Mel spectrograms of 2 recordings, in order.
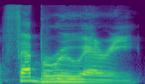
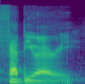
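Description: First: February slowly as "Feb-BRU-ary"; spelling pronunciation. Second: February as "Feb-yu-ary", first r dropped; standard pronunciation. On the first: Explaining the spelling to his co-host, slow "Feb-bru-ary" for February. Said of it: "it's B R U in the middle". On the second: Telling co-host how it is really pronounced, "Feb-yu-ary" for February. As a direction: say February with "byu" in place of "bru". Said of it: "Pronounced February". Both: Shown as a demonstration.

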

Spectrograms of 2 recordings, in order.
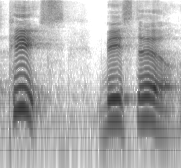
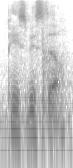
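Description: First: Louder, raised proclamation; a hint of a booming Jesus; booming command. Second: Much lower, very soft groggy mumble; drowsy, unbothered murmur; sleepy, offhand. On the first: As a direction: command the storm grandly. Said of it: "with a booming voice says". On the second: Retold or imitated. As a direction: toss it off half asleep. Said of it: "I imagine he does one of these".

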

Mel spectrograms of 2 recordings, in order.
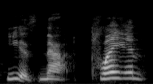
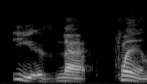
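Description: First: "he is not playing" stretched slow and high; slow emphatic warning. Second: "He is not playing" repeated slow and low. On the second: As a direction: drop it and drag it, dead serious. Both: Shown as a demonstration.

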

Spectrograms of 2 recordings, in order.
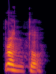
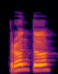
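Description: First: Loud, belligerent hello. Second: Loud, higher-pitched hello; loud, raised greeting; loud phone answer. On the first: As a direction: snap it like you're ready for a fight. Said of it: "sbottò bellicoso". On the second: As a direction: pick up with a forceful question. Answers the ringing phone again. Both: A narrator's reading.

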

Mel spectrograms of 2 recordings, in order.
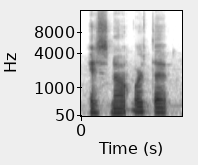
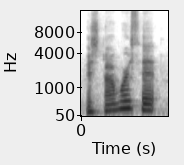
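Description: First: Said in the usual way. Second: Pleading high. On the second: Shown as a demonstration.

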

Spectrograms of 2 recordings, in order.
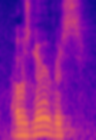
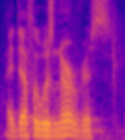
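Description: First: Said in the usual way. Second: Louder, faster, pressing on was; emphatic repeat. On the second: Real, not acted. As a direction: insist on it, pushing the words out. Repeats admission with more force.

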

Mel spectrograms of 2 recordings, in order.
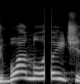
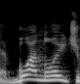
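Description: First: Excited greeting. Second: Said in the usual way. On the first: Real, not acted. Greeting a viewer on stream.

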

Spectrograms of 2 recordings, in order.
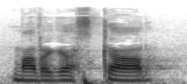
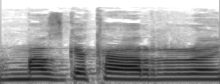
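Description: First: "Madagascar" said cleanly and firmly, every syllable right; correct Madagascar. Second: "Masgacar" said slowly, syllables stumbling as a wrong word; garbled Madagascar. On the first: Secretary correcting Colonnello, crisp proper "Madagascar". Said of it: "precisò segretario". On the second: Colonnello mangling the island name, slow stumbling "Masgacar". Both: A narrator's reading.

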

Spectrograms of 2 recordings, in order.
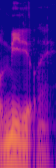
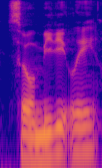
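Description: First: Said in the usual way. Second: Immediately pushed up and louder; stress on immediately. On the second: Real, not acted. Telling listeners how fast he apologized, stressed. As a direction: hit the word immediately hard.

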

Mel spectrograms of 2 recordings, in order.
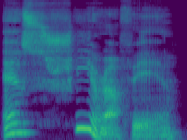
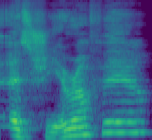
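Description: First: Said in the usual way. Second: Name as a stunned question, rising at the start; shocked. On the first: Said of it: "it read". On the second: A narrator's reading. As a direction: ask "Aziraphale" in shocked disbelief.

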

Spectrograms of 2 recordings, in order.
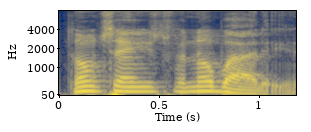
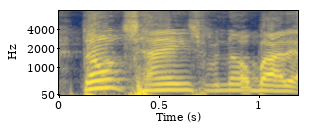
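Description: First: Said in the usual way. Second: Declared louder as a motto. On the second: Shown as a demonstration. Proclaiming a personal motto, louder. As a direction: stamp it down as a personal rule. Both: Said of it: "That's my motto".

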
